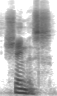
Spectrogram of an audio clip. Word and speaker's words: Seamus: Seamus. – So where does that come from? Why is this also in this S sound making a shh?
